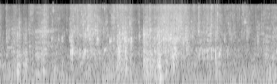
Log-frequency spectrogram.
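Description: Water splashing and dribbling in an ice-fishing hole as a northern pike is pulled up through it by hand, loudest about two seconds in.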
